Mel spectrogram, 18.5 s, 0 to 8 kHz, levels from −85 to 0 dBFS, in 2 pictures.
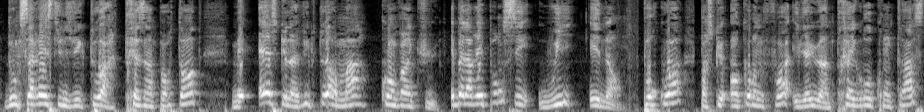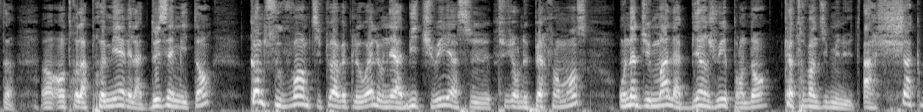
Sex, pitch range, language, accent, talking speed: male, 160-215 Hz, French, French, 235 wpm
